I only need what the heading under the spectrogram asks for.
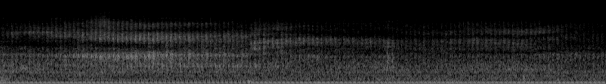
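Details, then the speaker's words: Cold boat diesel, unrun for a while, idling before going into gear, with the prop clear, water coming out of the exhaust and no smoke: steady, even clatter at about three beats a second, no misses or knocks. Normal idle. "Okay, the prop is clear, and water's coming out of exhaust just like it should, and I don't see any smoke at all."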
